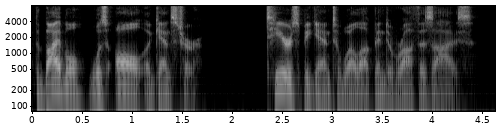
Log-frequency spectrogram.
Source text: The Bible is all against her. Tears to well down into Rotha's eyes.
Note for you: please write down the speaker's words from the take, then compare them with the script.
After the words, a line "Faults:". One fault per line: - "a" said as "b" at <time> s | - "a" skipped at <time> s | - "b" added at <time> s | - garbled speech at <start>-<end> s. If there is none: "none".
The Bible was all against her. Tears began to well up into Rotha's eyes.
Faults:
- "is" said as "was" at 0.6 s
- "began" added at 2.7 s
- "down" said as "up" at 3.3 s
